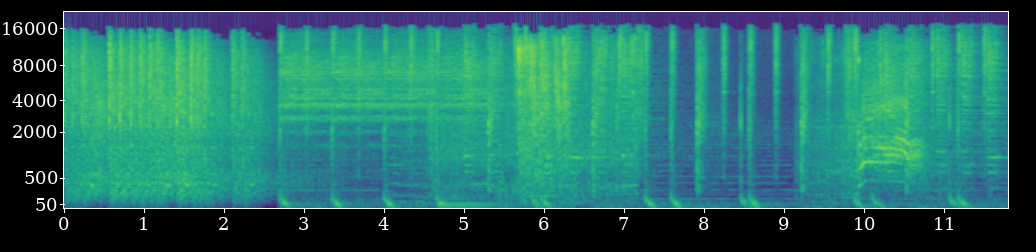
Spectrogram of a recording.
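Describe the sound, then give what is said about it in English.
Film trailer audio for the Banksy documentary Exit Through the Gift Shop: sustained music punctuated by many sharp gunfire-like bursts and crashes, with voices speaking at times. “Let's go ahead and play the trailer right now. It's a really interesting trailer. Even better if you watch it, but you'll have to just content yourself with the sound. So here's the trailer for Exit Through the Gift Shop, a Banksy film.”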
